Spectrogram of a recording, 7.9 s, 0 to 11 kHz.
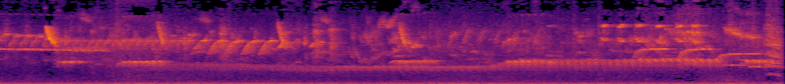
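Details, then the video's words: Several finches in an aviary during courtship, May 2015, produce a dense overlapping chatter of high twittering notes, buzzy trills and short whistles, with a steady low hum underneath. "غزل بين طيور الفنش داخل مطير"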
